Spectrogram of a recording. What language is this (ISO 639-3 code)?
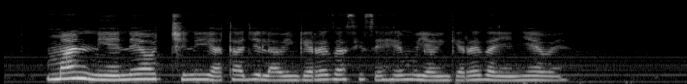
swa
